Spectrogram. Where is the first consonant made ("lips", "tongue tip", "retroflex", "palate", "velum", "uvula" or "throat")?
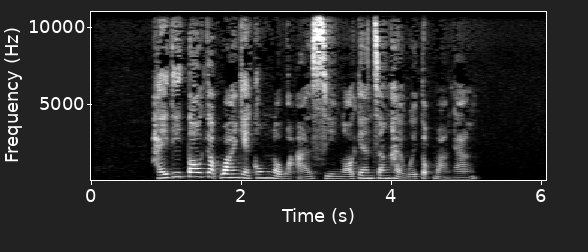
throat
